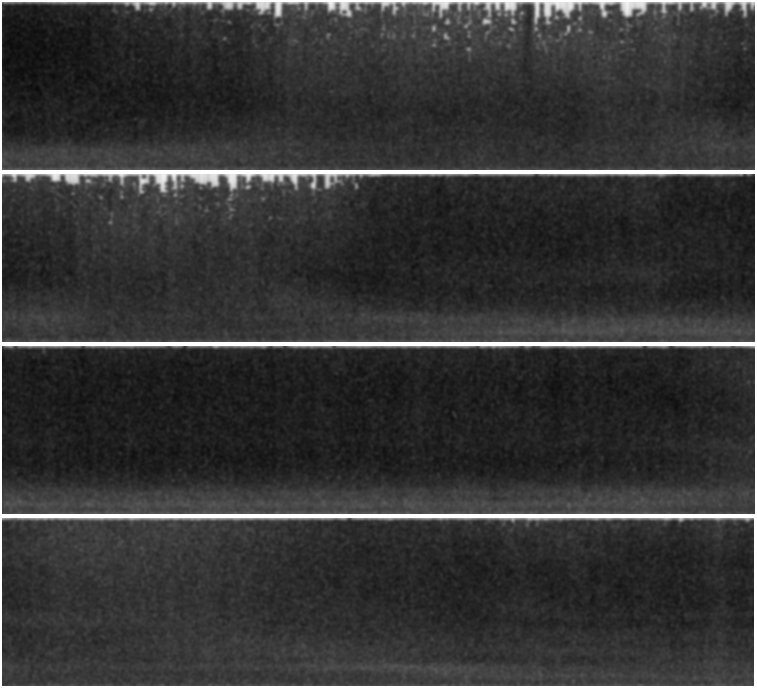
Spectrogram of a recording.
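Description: Waterfall running through a shell of ice and snow: a loud, steady rush of falling water.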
